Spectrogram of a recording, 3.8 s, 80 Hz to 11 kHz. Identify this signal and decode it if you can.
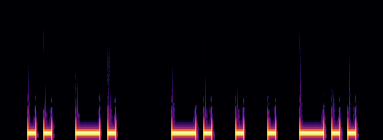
Morse code, heard as a keyed tone, about 15 wpm, 700 Hz. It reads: IN NEED
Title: Sentences from Top 1200 Words 15wpm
